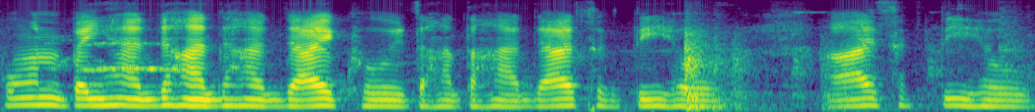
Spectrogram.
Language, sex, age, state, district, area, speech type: Hindi, female, 60+, Uttar Pradesh, Lucknow, rural, spontaneous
